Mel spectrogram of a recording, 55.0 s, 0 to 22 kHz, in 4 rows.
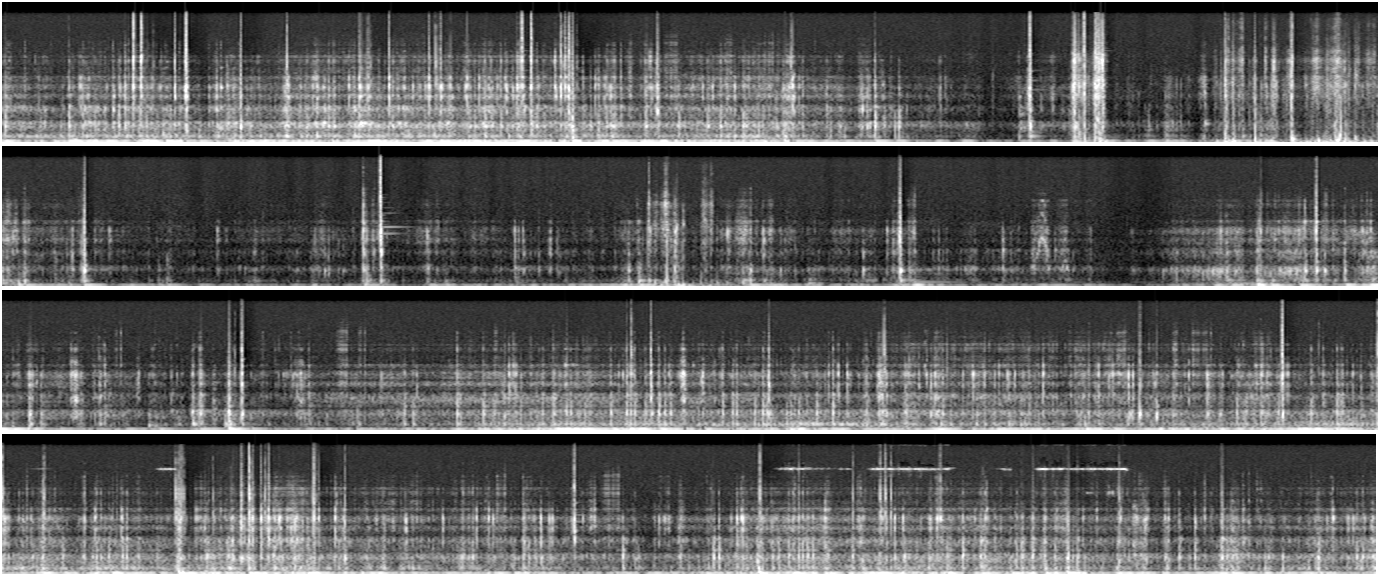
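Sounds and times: knocks and clatters of bike: 0.0s - 24.6s, 26.0s - 55.0s
off-road motorcycle engine: 0.0s - 24.6s, 26.0s - 55.0s.

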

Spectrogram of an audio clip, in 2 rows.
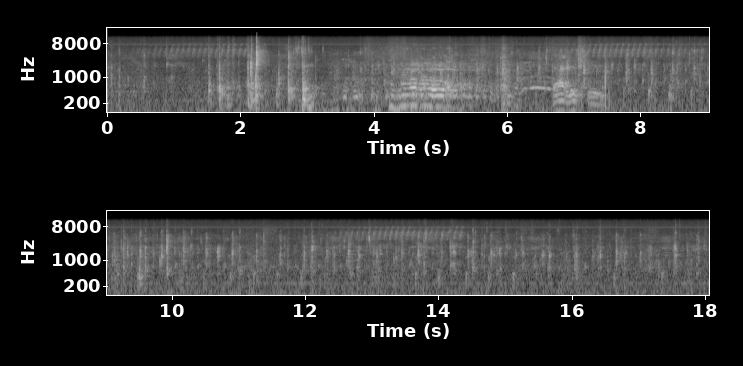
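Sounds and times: dog licking plastic bottle: 5.1s - 18.0s.

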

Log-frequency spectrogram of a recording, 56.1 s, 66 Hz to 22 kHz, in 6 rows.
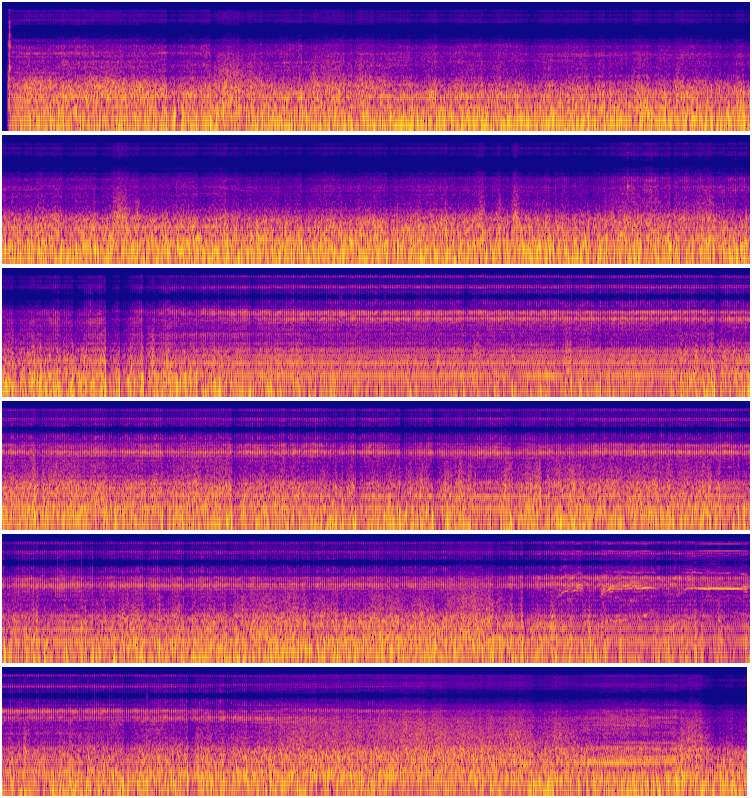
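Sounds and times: motorcycle engine cruising: 0.0s - 56.0s
second motorcycle engine: 0.0s - 56.0s
wind rushing over microphone: 0.1s - 56.0s.

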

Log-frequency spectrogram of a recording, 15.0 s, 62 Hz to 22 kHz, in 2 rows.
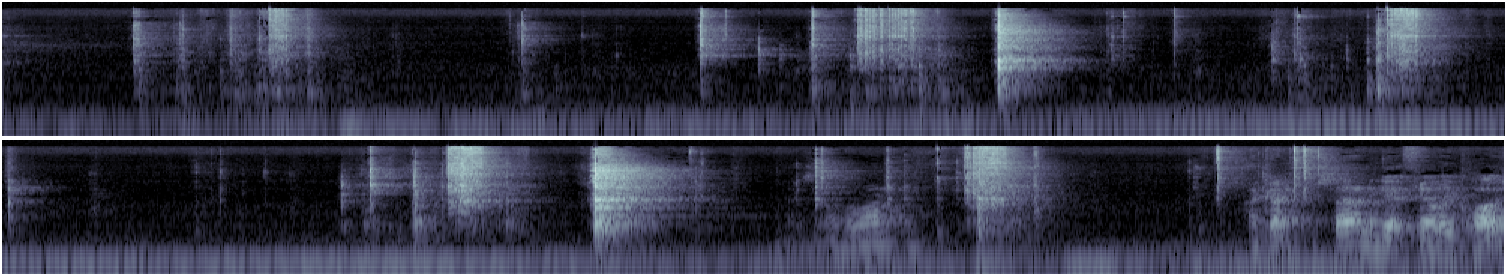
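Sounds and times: metallic clicks and taps: 2.5s - 12.8s.

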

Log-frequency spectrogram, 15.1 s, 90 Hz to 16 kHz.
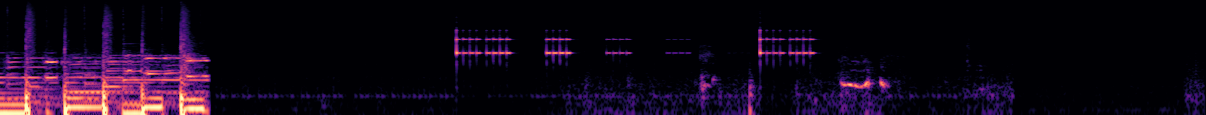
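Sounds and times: smartphone alarm beeping: 5.8s - 10.4s.

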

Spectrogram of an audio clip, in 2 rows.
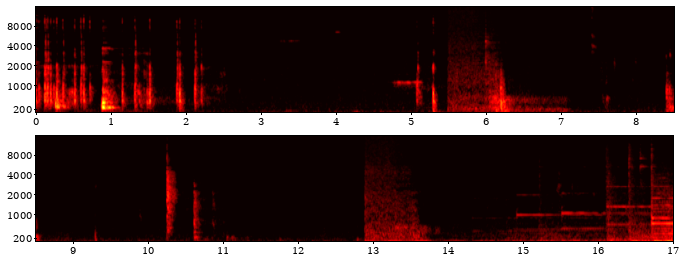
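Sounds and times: hiss: 5.5s - 6.4s, 12.9s - 13.8s.

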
